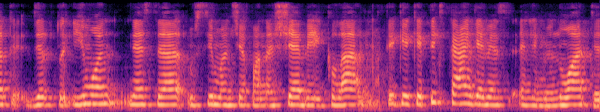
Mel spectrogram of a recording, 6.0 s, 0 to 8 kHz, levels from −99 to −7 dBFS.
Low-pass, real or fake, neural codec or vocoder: 7.2 kHz; fake; codec, 16 kHz, 4.8 kbps, FACodec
